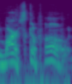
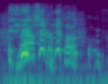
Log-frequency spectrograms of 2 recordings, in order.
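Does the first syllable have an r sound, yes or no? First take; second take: yes; no. First: The first syllable carries an added r sound. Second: The first syllable has no added r sound. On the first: The speaker calls it wrong. "I say mascarpone" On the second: The speaker calls it right. "it was pronounced mascarpone"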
